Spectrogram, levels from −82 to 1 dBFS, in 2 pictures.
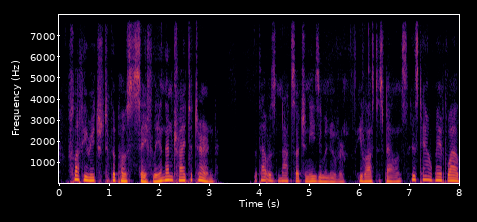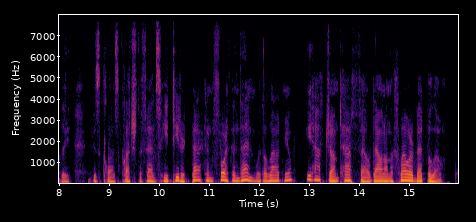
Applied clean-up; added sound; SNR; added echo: neural mask model Resemble Enhance denoiser.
